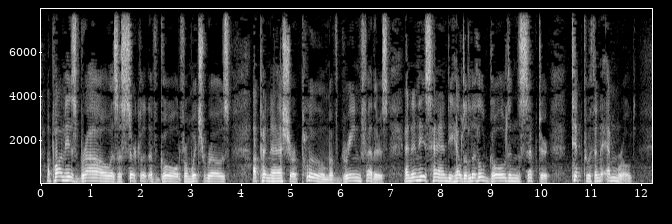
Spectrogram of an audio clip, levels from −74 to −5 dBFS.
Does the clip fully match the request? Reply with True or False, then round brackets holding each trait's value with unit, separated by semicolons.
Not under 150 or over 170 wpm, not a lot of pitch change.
False (155 wpm; 3.3 semitones)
